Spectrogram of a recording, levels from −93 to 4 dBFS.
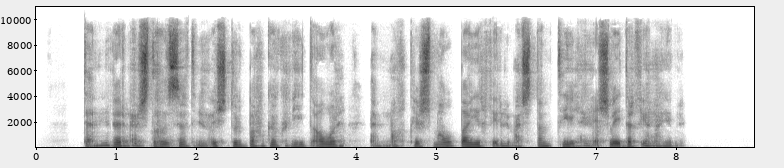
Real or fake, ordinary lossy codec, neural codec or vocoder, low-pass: fake; AAC, 64 kbps; autoencoder, 22.05 kHz, a latent of 192 numbers a frame, VITS, trained on one speaker; 9.9 kHz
